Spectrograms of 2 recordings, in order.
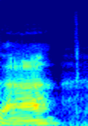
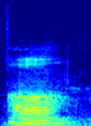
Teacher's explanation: front ah rather than a back ah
